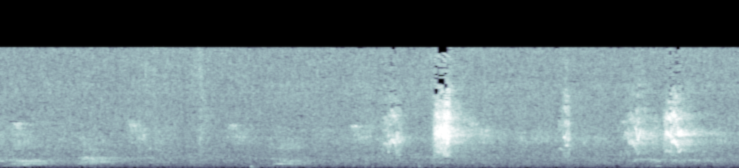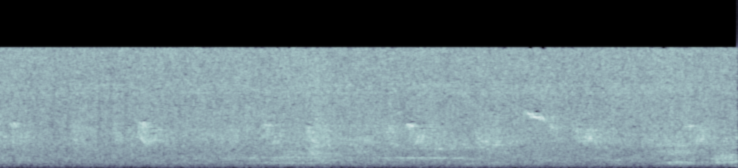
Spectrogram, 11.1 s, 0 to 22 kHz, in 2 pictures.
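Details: Malaysian pied fantail, a common resident in Ubon Ratchathani, Thailand, on 18 March 2021: sharp, high chirps bunched near the three- and five-second marks, then a quieter stretch with faint distant birdsong and steady insect hiss.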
